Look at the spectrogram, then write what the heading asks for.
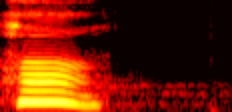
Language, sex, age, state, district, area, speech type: Punjabi, female, 30-45, Punjab, Shaheed Bhagat Singh Nagar, rural, read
